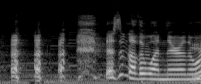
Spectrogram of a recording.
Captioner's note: both laugh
